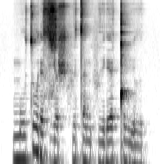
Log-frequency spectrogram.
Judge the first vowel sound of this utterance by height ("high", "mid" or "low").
high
